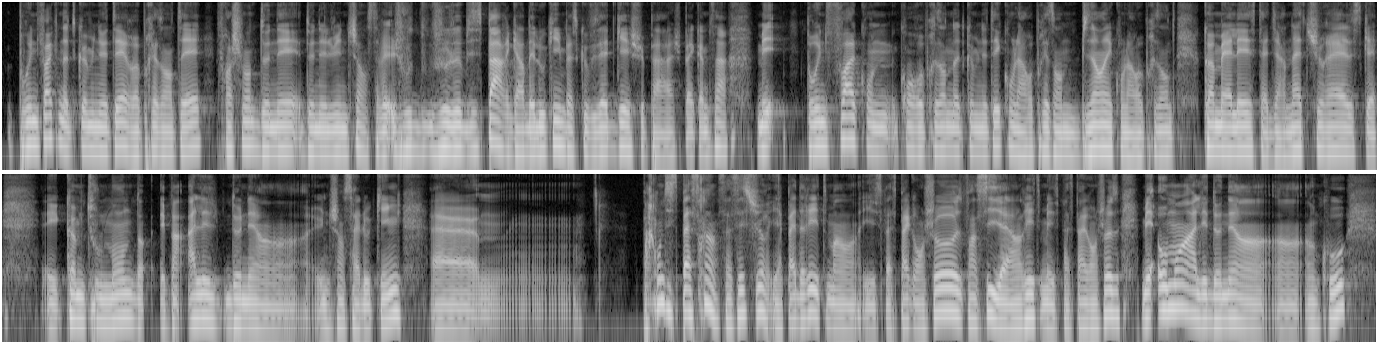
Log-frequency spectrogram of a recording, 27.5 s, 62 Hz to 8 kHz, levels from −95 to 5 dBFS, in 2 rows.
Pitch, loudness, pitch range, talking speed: 105 Hz, -21 LUFS, 95-120 Hz, 260 wpm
